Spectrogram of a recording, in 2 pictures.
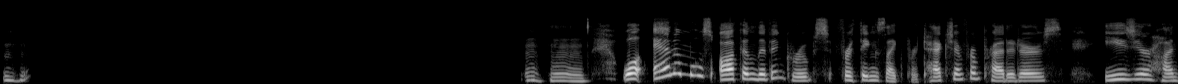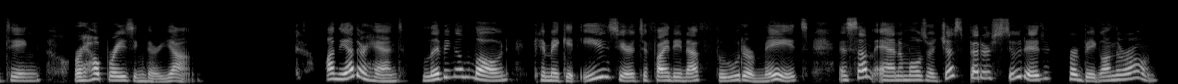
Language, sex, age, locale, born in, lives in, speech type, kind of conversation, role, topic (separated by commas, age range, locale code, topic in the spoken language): English, female, 45-49, en-US, United States, United States, read, expert-assistant, expert, Why do some animals live in groups while others live alone?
